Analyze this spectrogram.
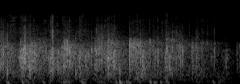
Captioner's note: applause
